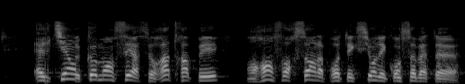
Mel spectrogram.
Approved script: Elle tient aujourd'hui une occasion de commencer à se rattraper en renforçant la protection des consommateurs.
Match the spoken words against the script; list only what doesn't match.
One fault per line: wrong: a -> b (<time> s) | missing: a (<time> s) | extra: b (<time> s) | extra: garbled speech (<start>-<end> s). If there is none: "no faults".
missing: aujourd'hui une occasion (0.7 s)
